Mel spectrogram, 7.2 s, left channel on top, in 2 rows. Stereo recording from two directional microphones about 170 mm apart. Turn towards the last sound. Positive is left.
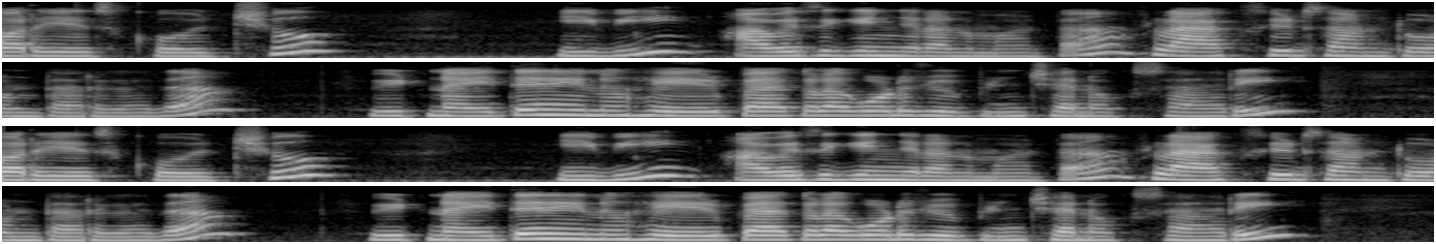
turn(degrees=-25)  # may be behind; listen again after turning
